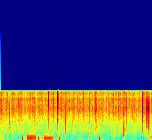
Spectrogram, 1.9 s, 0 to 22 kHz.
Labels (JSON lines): {"label": "biophony, stridulation", "recorder": "SoundTrap 600 or HydroMoth"}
